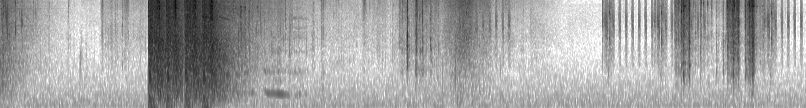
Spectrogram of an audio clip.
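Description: Gunfire in the shooter game Escape From Tarkov: a loud, rapid burst of automatic shots, then quieter scattered clicks and a few short, sharp bursts near the end, with no voices.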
